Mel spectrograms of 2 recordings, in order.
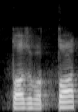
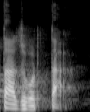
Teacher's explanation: ত টা মুখ একটু গোল হবে পুর হবে তা টা মুখ উসার হবে পাতলা হবে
